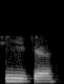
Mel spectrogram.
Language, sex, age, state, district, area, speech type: Punjabi, male, 18-30, Punjab, Shaheed Bhagat Singh Nagar, urban, conversation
